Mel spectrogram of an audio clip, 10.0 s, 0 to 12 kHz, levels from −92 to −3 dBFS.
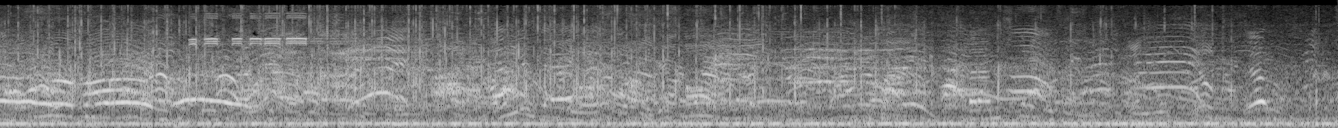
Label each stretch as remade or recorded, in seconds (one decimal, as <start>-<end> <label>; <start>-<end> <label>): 0.0-10.0 recorded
